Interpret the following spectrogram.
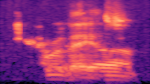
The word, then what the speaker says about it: Rubaeus: I think that's how we just got decided it's pronounced. Rubaeus.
